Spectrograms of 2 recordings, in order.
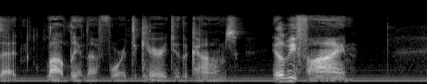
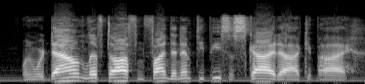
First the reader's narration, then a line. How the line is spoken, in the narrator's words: I said, my voice raised enough for Deirdre to catch it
